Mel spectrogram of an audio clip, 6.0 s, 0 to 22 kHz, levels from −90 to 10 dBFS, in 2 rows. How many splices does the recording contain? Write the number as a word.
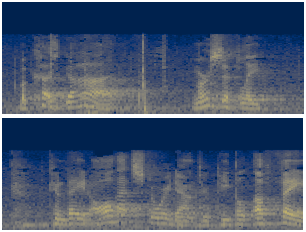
zero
